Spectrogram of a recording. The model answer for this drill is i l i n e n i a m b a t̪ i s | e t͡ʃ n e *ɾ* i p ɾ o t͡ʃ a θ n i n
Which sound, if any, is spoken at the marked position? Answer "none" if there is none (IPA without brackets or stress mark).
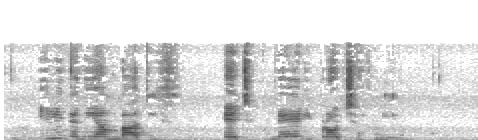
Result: ɾ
